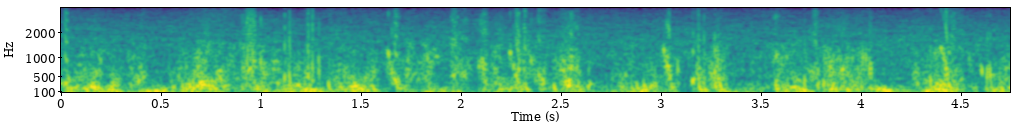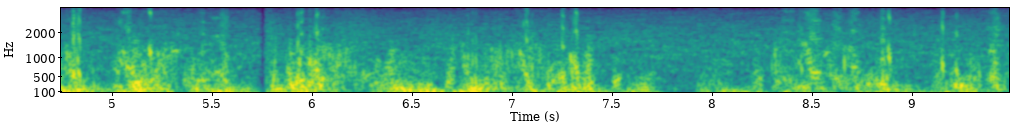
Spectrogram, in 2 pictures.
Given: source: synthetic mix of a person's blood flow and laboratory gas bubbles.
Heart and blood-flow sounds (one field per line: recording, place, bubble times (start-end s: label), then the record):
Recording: Doppler ultrasound of blood flow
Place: precordium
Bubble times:
0.00-0.10 s: bubbles
0.14-0.23 s: bubbles
0.53-1.04 s: bubbles
1.08-2.67 s: bubbles
2.78-3.37 s: bubbles
3.51-4.11 s: bubbles
4.25-4.96 s: bubbles
5.01-5.68 s: bubbles
5.85-6.33 s: bubbles
6.35-6.63 s: bubbles
6.73-7.39 s: bubbles
8.28-8.96 s: bubbles
9.12-9.49 s: bubbles
From the record:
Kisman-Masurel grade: 332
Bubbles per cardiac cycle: rolling drumbeat, 9 or more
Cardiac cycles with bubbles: 50 to 99%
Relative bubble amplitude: moderate (0.250 to 0.450)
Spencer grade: 3 (all of the cardiac periods contain showers or single bubble signals, but not dominating or overriding the cardiac motion signals)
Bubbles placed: anywhere in the cardiac cycle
